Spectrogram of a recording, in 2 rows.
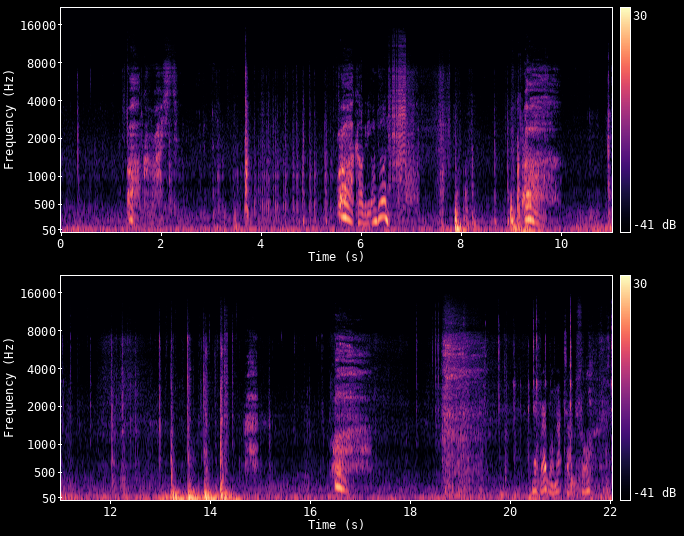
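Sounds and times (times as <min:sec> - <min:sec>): heavy thumps: 0:07.5 - 0:09.9.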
